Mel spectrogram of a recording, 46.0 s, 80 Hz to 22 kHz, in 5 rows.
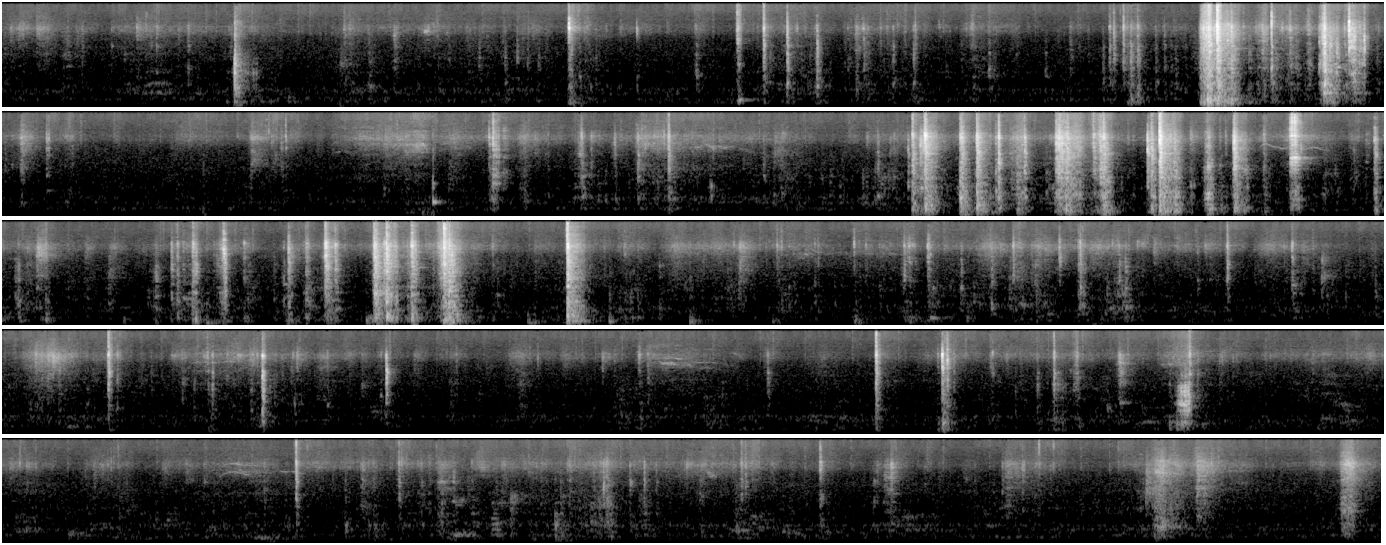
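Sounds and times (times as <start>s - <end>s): plastic and metal parts clicking: 4.9s - 9.5s, 15.0s - 18.8s, 19.4s - 21.6s.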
